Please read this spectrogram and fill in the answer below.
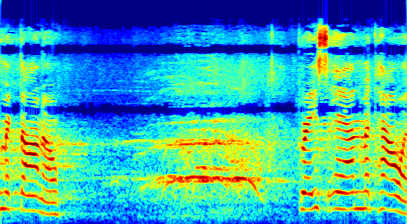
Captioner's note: crowd cheering and applauding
